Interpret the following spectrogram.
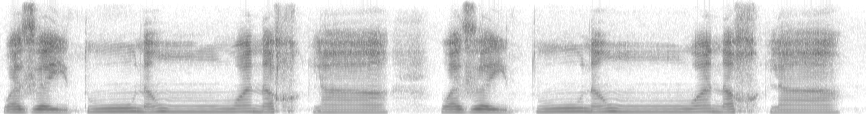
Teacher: یہاں پہ دو زبر کی تنوین کے بعد واو آ رہا ہے، واو مشدد، تو یہاں ادغام مال غنہ ہوگا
